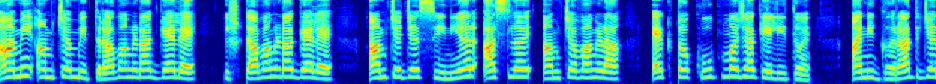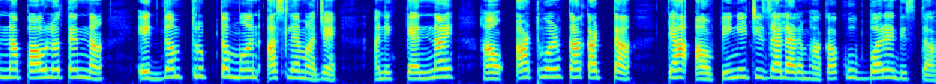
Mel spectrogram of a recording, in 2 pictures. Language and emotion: Goan Konkani, neutral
